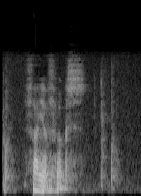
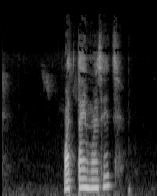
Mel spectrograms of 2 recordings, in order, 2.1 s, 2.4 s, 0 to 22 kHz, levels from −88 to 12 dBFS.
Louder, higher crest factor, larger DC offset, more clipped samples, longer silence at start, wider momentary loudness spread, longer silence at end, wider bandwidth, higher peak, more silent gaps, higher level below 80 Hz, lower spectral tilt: about the same, -18 LUFS vs -18 LUFS; about the same, 18 dB vs 20 dB; neither; neither; second, 0.05 s vs 0.95 s; first, 20 LU vs 13 LU; second, 0.35 s vs 0.6 s; second, 7.2 kHz vs 11 kHz; about the same, -2 dBFS vs -2 dBFS; neither; about the same, -52 dBFS vs -48 dBFS; first, -7 dB/octave vs -5.5 dB/octave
